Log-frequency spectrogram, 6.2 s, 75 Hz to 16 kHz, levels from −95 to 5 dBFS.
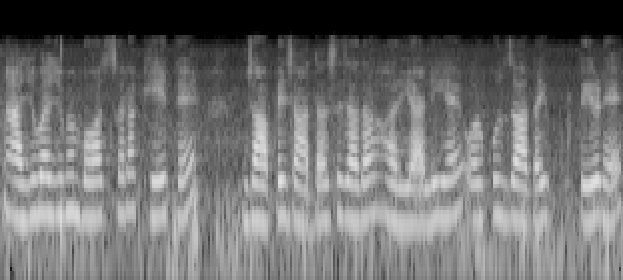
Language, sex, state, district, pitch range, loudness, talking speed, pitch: Hindi, female, Maharashtra, Gondia, 235-260 Hz, -18 LUFS, 190 wpm, 250 Hz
